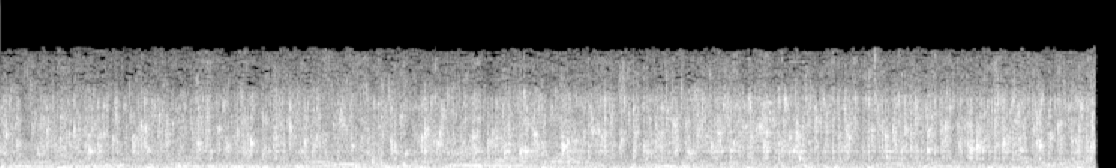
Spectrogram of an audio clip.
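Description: Spring rolls deep-frying in a wok of hot oil: a steady sizzle full of fine crackles, which cuts off suddenly near the end.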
